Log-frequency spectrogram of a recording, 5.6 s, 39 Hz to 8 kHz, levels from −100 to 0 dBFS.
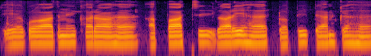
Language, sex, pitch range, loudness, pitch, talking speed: Bhojpuri, male, 125-135 Hz, -21 LUFS, 130 Hz, 120 wpm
